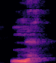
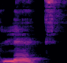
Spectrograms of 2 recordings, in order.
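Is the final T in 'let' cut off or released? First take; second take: cut off; released. First: The final T is cut off, not released. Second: The final T is clearly released. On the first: The speaker calls it right. "You say it like this. Let, like that" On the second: The speaker calls it wrong. "I didn't say it like let"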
